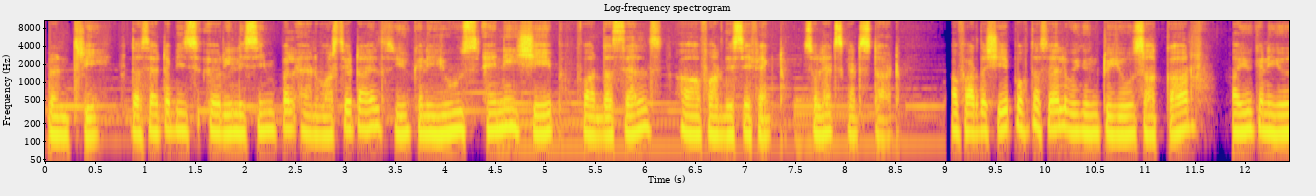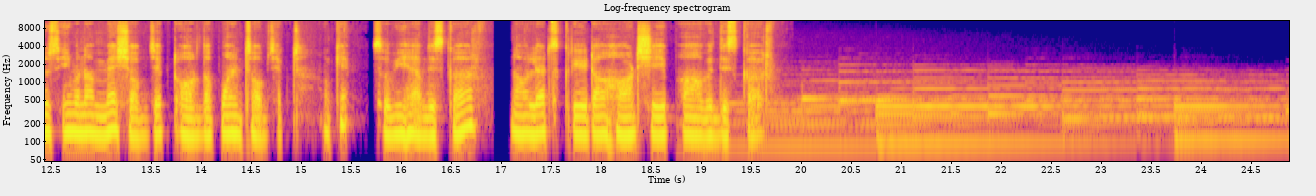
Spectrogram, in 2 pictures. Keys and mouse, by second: 0.0 space, 0.7 click, 1.0 middle click, 2.8 space, 3.2 click, 3.3 middle click, 3.6 middle click, 5.2 middle click, 5.5 middle click, 5.9 middle click, 6.1 middle click, 6.5 middle click, 6.8 right click, 7.5 middle click, 11.8 shift+a, 15.6 ctrl+shift+space, 15.6-16.0 shift+middle drag, 16.5 shift+middle click, 16.8 Tab, 19.5 shift+middle click, 20.0 g, 20.5 shift+click, 20.7 v, 21.1 click, 22.1 click, 22.1 g, 22.3 click, 22.5 right click, 22.9 click, 23.6 g, 23.9 click, 24.3 g.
